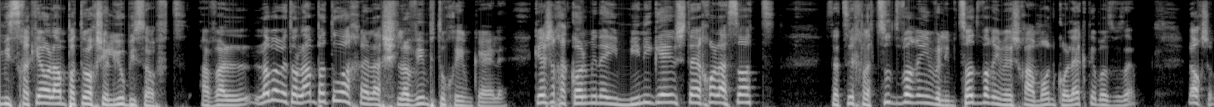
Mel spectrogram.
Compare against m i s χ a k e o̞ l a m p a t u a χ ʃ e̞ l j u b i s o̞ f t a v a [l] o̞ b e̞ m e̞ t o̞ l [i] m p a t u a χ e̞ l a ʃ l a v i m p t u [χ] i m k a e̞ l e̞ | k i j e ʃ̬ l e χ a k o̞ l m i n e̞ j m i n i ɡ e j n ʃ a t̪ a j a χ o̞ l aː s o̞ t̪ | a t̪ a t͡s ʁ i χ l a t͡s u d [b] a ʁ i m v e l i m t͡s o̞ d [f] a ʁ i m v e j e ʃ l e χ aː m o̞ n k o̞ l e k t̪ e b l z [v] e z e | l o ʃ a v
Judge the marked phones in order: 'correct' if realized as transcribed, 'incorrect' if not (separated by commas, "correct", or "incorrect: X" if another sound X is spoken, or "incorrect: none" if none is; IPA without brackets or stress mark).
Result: incorrect: lː, incorrect: a, correct, incorrect: v, incorrect: v, correct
